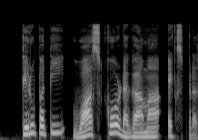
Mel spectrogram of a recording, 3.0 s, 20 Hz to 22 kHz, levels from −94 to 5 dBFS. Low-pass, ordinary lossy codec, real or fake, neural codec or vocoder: none; none; real; none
